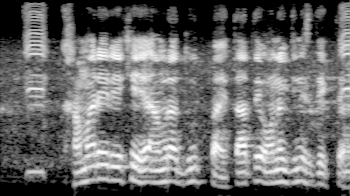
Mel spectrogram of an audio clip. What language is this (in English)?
Bangla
